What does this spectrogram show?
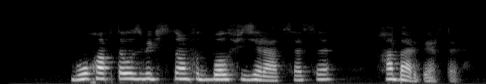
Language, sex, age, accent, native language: Uzbek, female, 19-29, Jizzax, Uzbek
